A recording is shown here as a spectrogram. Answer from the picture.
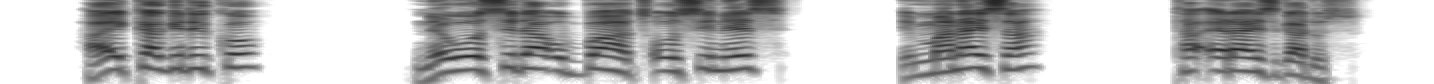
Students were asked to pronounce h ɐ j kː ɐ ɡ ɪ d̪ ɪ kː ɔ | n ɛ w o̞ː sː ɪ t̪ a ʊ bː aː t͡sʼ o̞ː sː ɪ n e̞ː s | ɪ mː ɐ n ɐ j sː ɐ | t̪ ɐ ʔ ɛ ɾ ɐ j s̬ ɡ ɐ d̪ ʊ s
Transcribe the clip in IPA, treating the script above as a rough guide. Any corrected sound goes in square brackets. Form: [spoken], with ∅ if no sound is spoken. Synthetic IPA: h ɐ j kː ɐ ɡ ɪ d̪ ɪ kː ɔ | n ɛ w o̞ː sː ɪ [d̪] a ʊ bː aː t͡sʼ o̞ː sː ɪ n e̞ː s | ɪ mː ɐ n ɐ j sː ɐ | t̪ ɐ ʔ ɛ ɾ ɐ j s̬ ɡ ɐ d̪ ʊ s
